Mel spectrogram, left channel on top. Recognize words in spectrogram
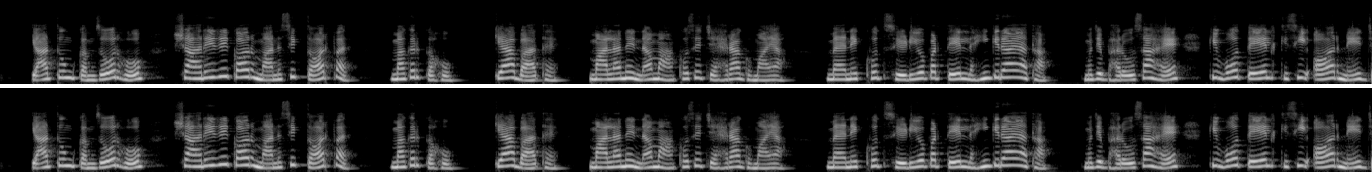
क्या तुम कमजोर हो शारीरिक और मानसिक तौर पर? मगर कहो, क्या बात है? माला ने नम आंखों से चेहरा घुमाया। मैंने खुद सीढ़ियों पर तेल नहीं गिराया था, मुझे भरोसा है कि वो तेल किसी और ने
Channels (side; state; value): both; identical; correlation 1.00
